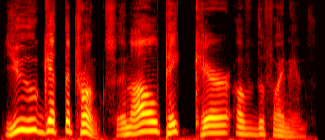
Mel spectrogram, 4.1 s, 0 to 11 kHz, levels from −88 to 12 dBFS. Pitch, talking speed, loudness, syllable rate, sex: 165 Hz, 160 wpm, -20 LUFS, 3.5 syllables/s, male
